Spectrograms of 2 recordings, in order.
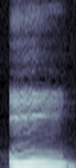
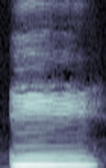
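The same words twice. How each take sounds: First: The word is said on a low pitch. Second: The word is said on a mid pitch. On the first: "let's try the three tone marks against E, do, re, mi"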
